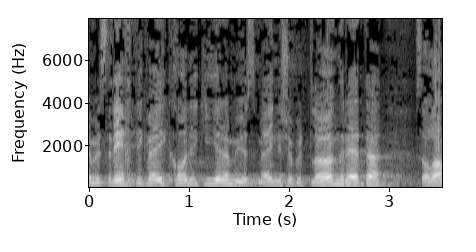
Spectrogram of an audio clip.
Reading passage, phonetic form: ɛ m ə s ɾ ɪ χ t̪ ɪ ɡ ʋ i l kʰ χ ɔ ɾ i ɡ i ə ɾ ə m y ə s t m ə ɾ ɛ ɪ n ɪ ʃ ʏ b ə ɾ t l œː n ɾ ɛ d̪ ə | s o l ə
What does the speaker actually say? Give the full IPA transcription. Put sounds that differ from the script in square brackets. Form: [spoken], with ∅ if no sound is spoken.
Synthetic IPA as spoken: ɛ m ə s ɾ ɪ χ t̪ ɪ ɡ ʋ [ɛ] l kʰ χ ɔ ɾ i ɡ i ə ɾ ə m y ə s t m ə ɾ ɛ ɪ n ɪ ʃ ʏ b ə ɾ t l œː n ɾ ɛ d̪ ə | s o l [ɑ]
